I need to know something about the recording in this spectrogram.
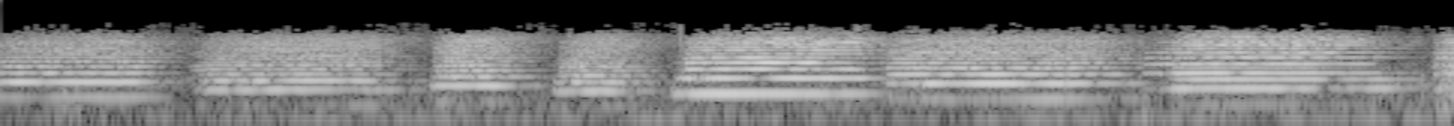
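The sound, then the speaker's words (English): A ship's alarm horn blares in a string of loud, brassy blasts, each a sustained buzzing tone, the pitch stepping up and down from one blast to the next with no pause; it is a false alarm. “Didn't you hear the alarm?”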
